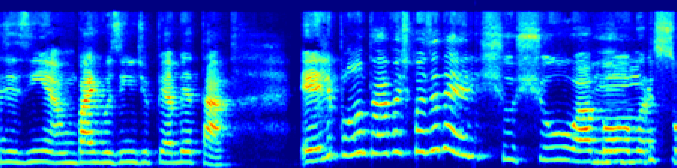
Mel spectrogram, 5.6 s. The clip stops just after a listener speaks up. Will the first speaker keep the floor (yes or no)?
no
